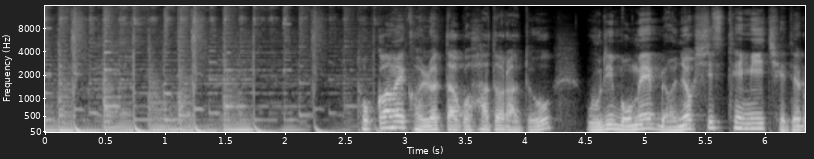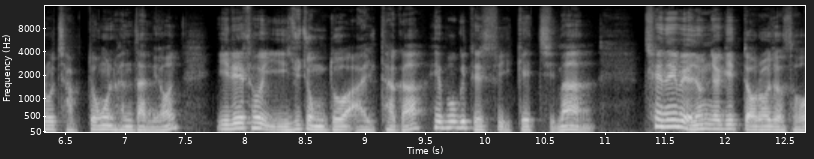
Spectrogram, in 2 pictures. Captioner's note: voiceover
